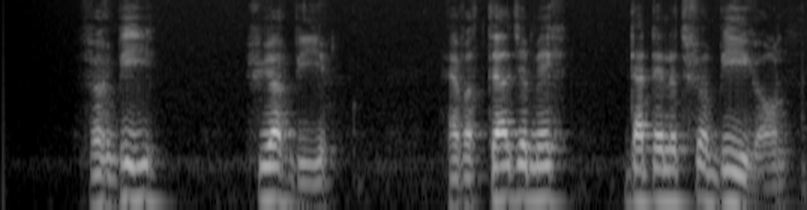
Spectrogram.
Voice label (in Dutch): "voorbij", limburgse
